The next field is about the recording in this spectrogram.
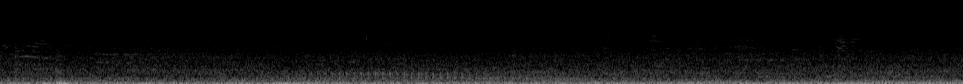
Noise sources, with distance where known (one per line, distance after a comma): background noise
